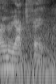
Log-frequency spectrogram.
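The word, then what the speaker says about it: Ár nDraíocht Féin: Can you pronounce that for me? Arn Reactfane.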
